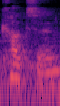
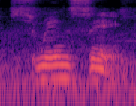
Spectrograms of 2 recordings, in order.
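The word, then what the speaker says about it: Cunxin: Of course, all the Houstonians called him Cuxin, but he came in and said, "Can you tell me how to pronounce that? Swin Sing."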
